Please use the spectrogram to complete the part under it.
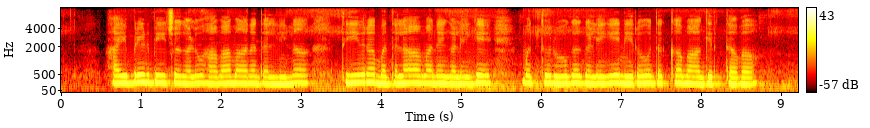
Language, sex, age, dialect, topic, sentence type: Kannada, female, 25-30, Central, agriculture, statement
